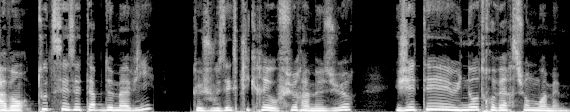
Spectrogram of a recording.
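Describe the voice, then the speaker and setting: A woman speaks at a fairly slow pace with a fairly high pitch and a dark, mellow tone. Her pitch varies in an ordinary way, and the recording is very clean with a silent background. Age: 30s. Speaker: life coach, podcast host. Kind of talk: solo podcast monologue, self-introduction.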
